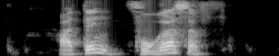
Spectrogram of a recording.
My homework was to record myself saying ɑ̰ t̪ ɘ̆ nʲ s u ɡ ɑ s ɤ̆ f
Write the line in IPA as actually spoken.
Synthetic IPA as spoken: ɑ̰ t̪ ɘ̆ nʲ f u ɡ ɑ s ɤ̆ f

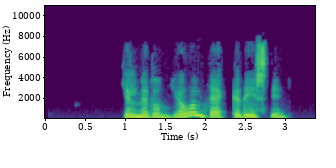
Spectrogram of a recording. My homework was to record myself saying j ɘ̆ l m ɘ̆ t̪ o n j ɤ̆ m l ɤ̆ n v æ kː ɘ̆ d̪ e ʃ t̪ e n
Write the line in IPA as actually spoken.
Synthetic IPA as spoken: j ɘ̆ l m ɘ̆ d̪ o n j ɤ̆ l ɤ̆ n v æ kː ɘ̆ d̪ e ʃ t̪ e n

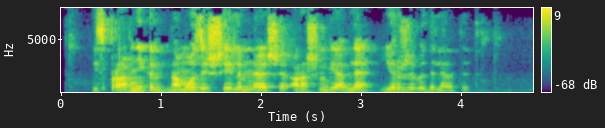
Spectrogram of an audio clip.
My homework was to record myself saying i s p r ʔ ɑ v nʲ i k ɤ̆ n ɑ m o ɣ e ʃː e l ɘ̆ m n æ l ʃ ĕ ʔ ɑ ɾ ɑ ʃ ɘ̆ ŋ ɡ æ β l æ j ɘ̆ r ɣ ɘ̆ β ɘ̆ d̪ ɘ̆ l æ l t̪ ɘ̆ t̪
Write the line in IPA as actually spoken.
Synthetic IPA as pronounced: i s p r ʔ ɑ v nʲ i k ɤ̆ nː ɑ m o z e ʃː e l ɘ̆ m n æ l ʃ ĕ ʔ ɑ ɾ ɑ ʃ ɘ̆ ŋ ɡ æ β l æ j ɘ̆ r ʒ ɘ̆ β ɘ̆ d̪ ɘ̆ l æ l t̪ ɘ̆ t̪

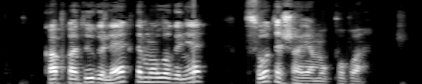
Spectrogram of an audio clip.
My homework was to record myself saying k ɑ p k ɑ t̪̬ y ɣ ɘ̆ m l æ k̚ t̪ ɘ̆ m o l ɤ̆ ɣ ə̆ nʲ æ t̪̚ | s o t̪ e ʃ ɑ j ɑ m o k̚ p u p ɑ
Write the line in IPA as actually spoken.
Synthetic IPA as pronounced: k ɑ p k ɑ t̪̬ y ɣ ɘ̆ l æ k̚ t̪ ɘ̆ m o l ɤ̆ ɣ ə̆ nʲ æ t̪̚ | s o t̪ e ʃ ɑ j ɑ m o k̚ p o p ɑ

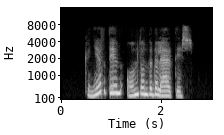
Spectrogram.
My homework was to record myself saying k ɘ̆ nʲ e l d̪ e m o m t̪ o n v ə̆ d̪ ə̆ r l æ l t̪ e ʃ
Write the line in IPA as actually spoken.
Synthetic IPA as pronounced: k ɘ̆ nʲ e r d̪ e n o m d̪ o n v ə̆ d̪ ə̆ l æ l t̪ e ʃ

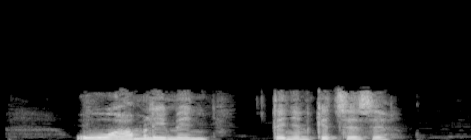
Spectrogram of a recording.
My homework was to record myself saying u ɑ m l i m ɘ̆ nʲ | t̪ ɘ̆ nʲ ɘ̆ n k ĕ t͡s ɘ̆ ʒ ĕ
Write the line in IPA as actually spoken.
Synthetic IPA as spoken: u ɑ m l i m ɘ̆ nʲ | t̪ ɘ̆ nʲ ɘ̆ n k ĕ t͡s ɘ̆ z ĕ

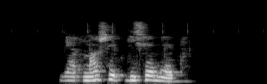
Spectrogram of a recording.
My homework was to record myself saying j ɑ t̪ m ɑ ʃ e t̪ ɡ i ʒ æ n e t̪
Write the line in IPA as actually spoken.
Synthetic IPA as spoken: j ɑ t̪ m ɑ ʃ e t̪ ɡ i ʃ æ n æ t̪

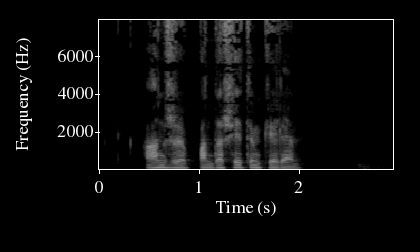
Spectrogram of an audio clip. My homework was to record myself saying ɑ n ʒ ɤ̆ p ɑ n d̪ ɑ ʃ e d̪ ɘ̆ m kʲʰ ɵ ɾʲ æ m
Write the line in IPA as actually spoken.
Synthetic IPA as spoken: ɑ n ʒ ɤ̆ p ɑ n d̪ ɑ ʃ e t̪ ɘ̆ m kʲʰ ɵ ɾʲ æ m

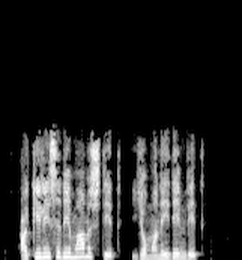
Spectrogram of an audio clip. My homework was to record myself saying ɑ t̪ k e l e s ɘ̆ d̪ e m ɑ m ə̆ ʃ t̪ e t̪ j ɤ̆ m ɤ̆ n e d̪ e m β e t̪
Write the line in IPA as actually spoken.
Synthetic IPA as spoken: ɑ k e l e s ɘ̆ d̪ e m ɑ m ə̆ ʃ t̪ e t̪ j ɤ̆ m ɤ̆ n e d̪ e m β e t̪

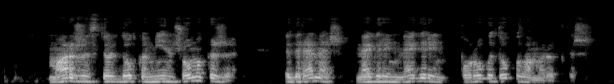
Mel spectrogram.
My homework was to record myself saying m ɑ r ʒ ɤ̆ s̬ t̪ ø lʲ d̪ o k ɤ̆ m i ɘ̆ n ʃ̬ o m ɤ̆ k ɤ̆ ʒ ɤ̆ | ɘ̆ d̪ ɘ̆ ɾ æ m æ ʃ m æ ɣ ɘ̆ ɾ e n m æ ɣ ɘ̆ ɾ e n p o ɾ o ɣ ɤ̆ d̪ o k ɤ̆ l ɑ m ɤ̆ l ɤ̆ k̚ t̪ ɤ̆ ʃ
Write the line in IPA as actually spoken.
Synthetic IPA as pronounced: m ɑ r ʒ ɤ̆ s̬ t̪ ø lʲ d̪ o k ɤ̆ m i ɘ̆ n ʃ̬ o m ɤ̆ k ɤ̆ ʒ ɤ̆ | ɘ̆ d̪ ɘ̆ ɾ æ m æ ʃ m æ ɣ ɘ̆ ɾ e n m æ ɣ ɘ̆ ɾ e n p o ɾ o ɣ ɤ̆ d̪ o k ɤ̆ l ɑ m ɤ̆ ɾ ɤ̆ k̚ t̪ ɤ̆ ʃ

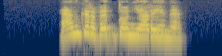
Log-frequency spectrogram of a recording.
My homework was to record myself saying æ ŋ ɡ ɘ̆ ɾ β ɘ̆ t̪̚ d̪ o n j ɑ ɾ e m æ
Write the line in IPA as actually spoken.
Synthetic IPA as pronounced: æ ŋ ɡ ɘ̆ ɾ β ɘ̆ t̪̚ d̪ o n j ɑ ɾ e n æ

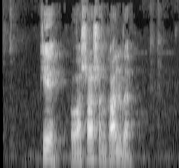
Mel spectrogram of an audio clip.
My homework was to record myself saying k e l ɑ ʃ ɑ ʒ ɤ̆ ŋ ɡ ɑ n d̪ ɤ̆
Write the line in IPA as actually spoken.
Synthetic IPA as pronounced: k e l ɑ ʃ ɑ ʃ ɤ̆ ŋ k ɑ n d̪ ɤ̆

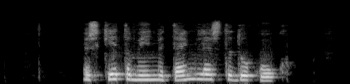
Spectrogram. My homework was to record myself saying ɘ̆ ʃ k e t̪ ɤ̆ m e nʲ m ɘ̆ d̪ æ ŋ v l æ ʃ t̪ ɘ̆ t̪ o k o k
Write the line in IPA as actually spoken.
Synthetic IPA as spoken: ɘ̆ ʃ k e t̪ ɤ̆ m e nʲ m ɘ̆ t̪ æ ŋ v l æ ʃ t̪ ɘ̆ d̪ o k o k

